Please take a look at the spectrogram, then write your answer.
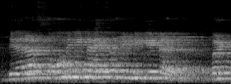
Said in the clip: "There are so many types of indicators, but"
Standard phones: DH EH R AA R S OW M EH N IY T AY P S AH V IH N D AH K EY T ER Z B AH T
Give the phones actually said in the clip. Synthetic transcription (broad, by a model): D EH R AA R S OW M EH N IY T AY S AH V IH N D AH K EY T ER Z B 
